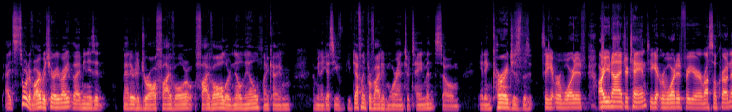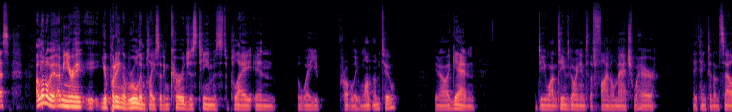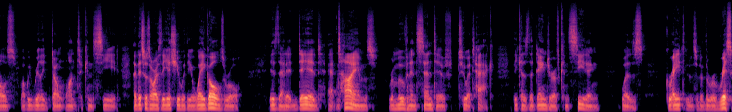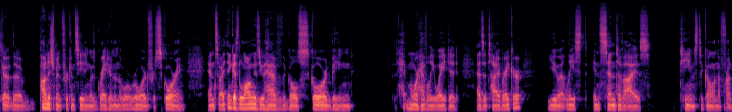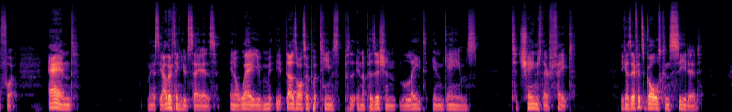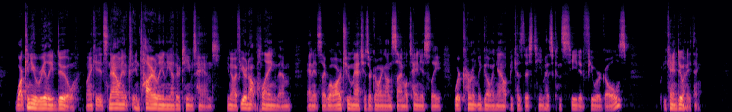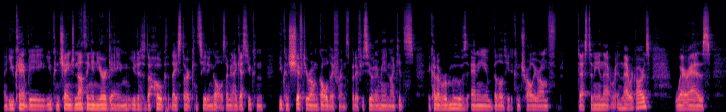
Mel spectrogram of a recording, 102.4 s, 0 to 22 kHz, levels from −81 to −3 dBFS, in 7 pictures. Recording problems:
none

